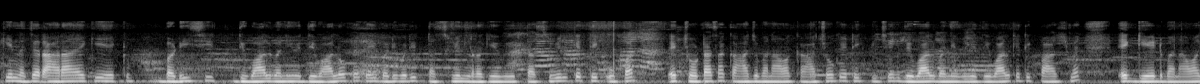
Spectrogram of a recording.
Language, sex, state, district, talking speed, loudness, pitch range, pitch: Hindi, male, Maharashtra, Chandrapur, 220 wpm, -16 LUFS, 130-150 Hz, 135 Hz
